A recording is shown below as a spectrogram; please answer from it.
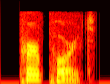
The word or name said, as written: purport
